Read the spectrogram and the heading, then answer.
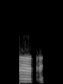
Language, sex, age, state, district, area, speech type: Manipuri, male, 18-30, Manipur, Kangpokpi, urban, conversation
